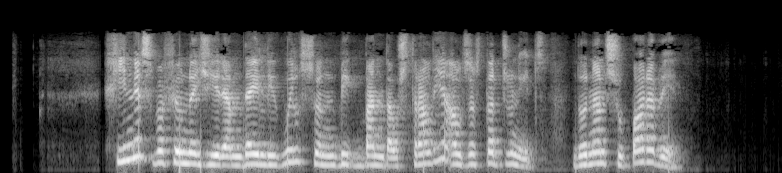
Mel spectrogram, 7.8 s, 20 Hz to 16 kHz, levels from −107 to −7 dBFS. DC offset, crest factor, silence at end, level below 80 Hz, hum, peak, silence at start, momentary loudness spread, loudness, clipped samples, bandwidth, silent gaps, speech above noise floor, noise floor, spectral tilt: under 0.1%; 18 dB; 1 s; -56 dBFS; none; -4 dBFS; 1.05 s; 10 LU; -19 LUFS; under 0.1%; 8.2 kHz; none; 69 dB; -89 dBFS; -3.5 dB/octave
